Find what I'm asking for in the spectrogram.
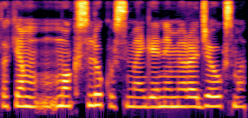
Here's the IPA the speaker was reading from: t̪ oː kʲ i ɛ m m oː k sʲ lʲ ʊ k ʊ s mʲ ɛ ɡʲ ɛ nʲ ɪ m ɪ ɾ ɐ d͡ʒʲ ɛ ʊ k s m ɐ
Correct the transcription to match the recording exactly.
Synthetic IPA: t̪ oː kʲ i ɛ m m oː k sʲ lʲ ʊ k ʊ s mʲ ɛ ɡʲ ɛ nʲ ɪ m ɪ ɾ ɐ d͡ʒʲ ɛ ʊ k s m ɐ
